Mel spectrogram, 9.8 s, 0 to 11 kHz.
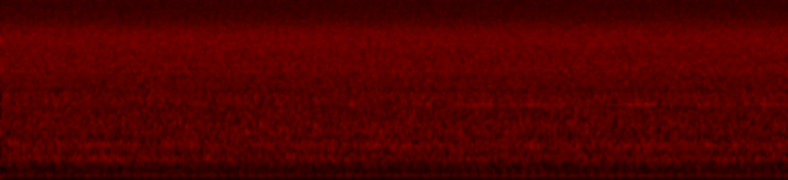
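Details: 2009 Nissan Titan idling right after an oil and filter change during an oil leak repair: steady, even idle with a smooth low hum at constant level, no knocks, ticks or misses; sounds healthy.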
